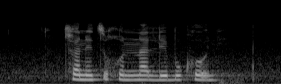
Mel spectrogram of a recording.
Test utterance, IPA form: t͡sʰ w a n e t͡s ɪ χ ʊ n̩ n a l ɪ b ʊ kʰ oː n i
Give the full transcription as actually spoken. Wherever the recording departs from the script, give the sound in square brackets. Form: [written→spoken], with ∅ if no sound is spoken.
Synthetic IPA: t͡sʰ w a n e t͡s ɪ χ ʊ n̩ n a l ɪ b ʊ kʰ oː n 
